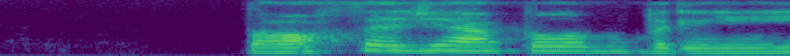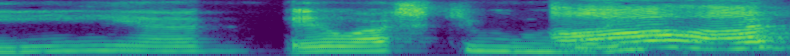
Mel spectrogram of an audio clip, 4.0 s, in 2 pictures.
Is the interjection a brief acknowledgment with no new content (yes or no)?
no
